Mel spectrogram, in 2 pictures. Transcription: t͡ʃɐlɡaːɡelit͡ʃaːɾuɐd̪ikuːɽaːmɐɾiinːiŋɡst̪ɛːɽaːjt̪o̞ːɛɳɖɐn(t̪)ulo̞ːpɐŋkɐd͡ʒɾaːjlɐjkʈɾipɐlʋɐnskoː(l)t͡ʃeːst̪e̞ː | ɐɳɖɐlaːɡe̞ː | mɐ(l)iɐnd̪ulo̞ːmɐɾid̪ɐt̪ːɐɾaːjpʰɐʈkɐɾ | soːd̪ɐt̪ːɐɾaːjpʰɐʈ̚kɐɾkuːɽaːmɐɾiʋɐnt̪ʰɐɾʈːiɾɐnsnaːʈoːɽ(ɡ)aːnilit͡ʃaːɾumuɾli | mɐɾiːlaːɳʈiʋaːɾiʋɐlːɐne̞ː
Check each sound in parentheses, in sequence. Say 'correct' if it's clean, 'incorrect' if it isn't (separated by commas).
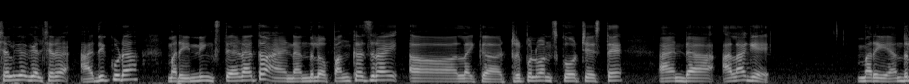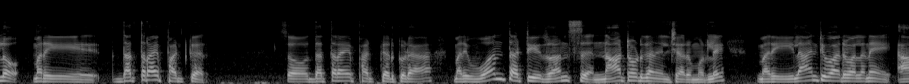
incorrect, incorrect, incorrect, correct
